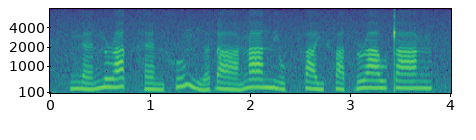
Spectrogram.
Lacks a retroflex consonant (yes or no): no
